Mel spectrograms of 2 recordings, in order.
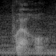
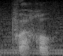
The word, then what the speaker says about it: Poirot: Po. No, no, no. Puero. It is pronounced Puero.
